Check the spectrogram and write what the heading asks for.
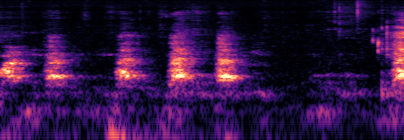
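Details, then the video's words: Fluffy corgi barking downstairs in a house, heard indoors from another room: a run of five short, muffled barks about every half second, a pause, then one more bark, with low indoor rumble beneath. "Corgis are tiny little dogs with really big personalities and really big barks."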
